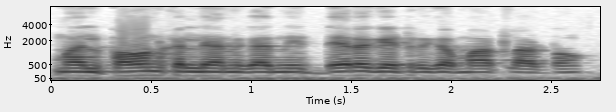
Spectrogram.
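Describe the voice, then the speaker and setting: A man's voice: medium pitch, monotone, normal speed, low-quality recording. A man speaking as a party spokesman in a heated TV news debate, combative and sarcastic, slipping in English phrases.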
